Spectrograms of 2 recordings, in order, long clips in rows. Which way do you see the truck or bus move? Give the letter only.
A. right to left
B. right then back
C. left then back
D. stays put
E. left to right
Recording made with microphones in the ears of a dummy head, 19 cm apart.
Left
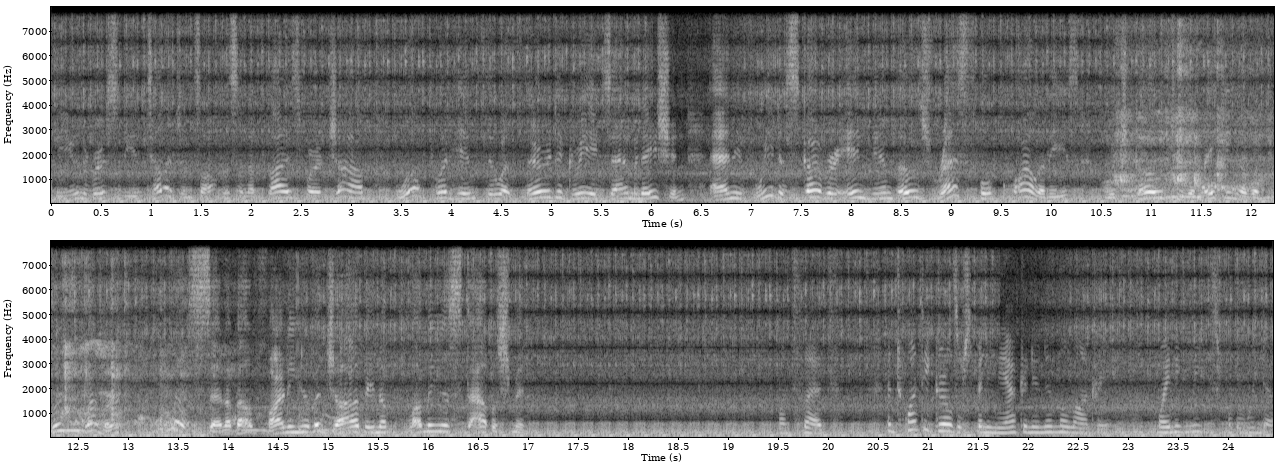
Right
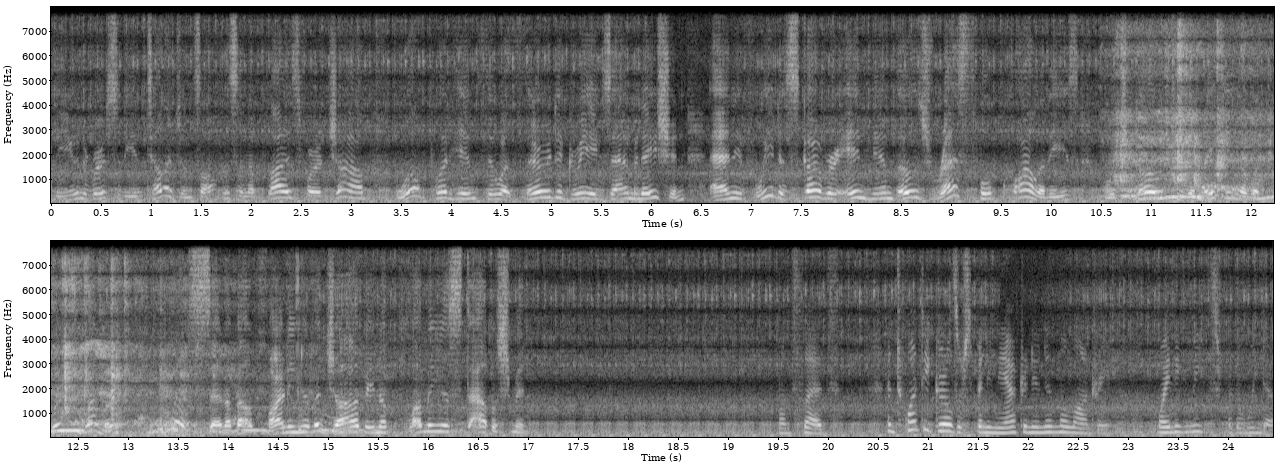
D.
